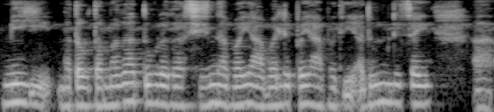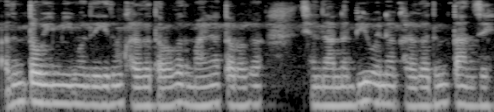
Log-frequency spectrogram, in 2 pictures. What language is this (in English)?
Manipuri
